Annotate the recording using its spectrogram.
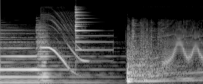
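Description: Short musical logo jingle with cartoon sound effects: held notes, then a steep falling glide about half a second in, and a sudden hit at about 1.3 seconds followed by a wavering, wobbling tone that fades out.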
